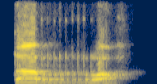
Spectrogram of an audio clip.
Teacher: Jadi, tanwinnya tan dimasukkan langsung ke huruf ro ya. Makanya tanwinnya tidak terbaca lagi, langsung bersambung ke huruf ra sehingga huruf rnya ini bertasydid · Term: idgham bila ghunah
